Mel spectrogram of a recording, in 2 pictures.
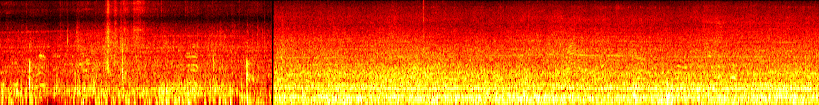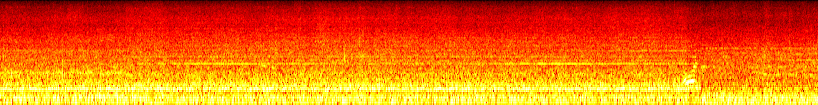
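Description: Wind buffeting the microphone at first. After a cut about four seconds in comes a steady engine drone with a held mid-pitched whine, typical of a fire engine running its water pump to supply the hoses. The drone stops suddenly near the end.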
